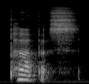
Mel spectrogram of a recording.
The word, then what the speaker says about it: purpose: syllable that's stressed and in the second one is the first syllable and that changes the pronunciation completely the first word is propose and the second word is purpose so what is the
